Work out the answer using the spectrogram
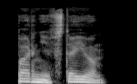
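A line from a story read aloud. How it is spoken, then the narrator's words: Sharp. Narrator (Russian): Мой голос прозвучал резко в тишине вагона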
